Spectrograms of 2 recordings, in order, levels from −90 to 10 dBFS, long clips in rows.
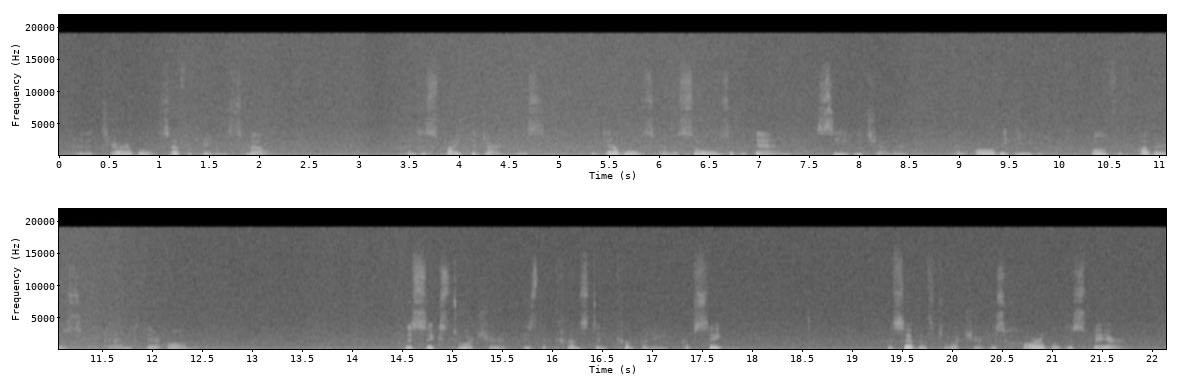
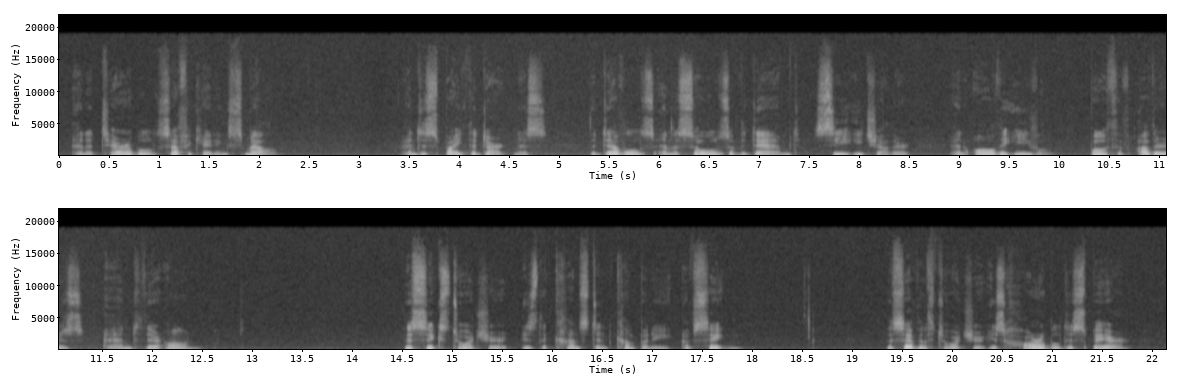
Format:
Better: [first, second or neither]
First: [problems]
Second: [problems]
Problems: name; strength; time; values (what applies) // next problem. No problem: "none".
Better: second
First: hiss; loud; throughout; 4 dB below the speech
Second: hiss; faint; throughout; 25 dB below the speech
